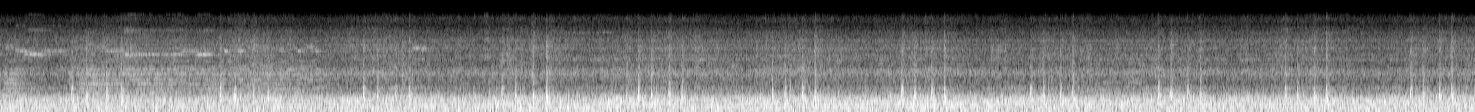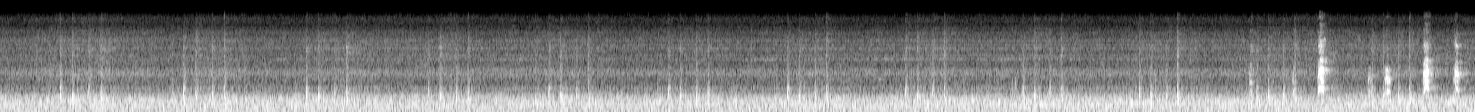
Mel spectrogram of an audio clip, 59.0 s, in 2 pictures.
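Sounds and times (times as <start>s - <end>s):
freight train rumbling: 0.0s - 59.0s
wheels clacking over rail joints: 56.8s - 58.8s.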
